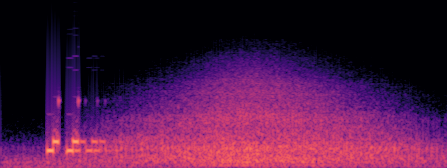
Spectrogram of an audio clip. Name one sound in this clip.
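An explosion booms and rumbles away.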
